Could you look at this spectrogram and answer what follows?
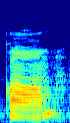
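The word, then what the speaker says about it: comb: hanging wires बाल बनाना कॉम कमड कमड यहां पर हमारा बी साइलेंट है मैं तुम्हारे बालों में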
